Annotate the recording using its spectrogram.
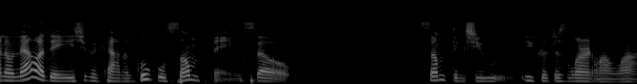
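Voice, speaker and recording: At a fairly slow pace, a woman with an American accent speaks in an unremarkable speaking voice at a fairly low pitch. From United States. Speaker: IELTS speaking tutor. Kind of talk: reflective commentary to camera.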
